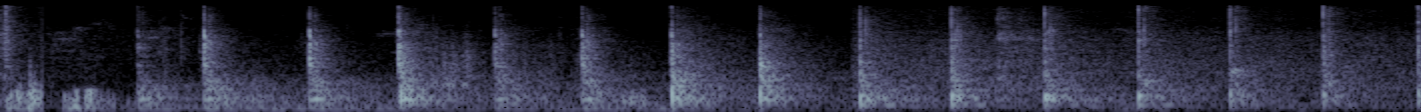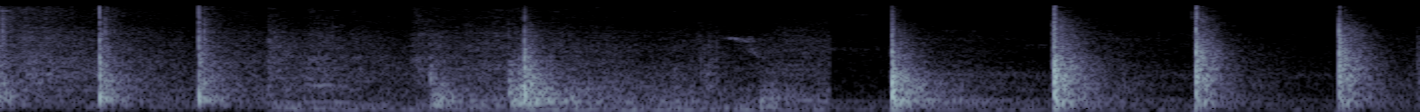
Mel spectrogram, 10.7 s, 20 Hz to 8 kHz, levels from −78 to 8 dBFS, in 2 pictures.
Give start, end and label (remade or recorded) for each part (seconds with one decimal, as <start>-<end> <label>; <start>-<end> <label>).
0.0-10.7 recorded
